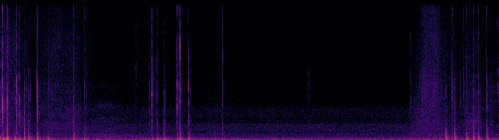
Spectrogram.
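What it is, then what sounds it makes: Laptop keyboard under a silicone cover, typed on with long nails. Long acrylic nails type on a MacBook keyboard covered with a pink silicone keyboard cover, producing quick, dry clicks and taps with very short decay over a low steady hum. Bursts of typing at the start and end frame a quieter middle stretch with only scattered taps.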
